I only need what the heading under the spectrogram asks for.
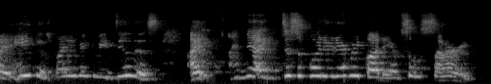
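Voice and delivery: put-on crying, high, tearful, self-pitying voice. Retelling missing a shot, quoting own words: retelling own crying. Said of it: "I started crying and I said".

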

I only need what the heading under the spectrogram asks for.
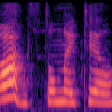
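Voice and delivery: very slow, stretched-out, drawn-out high scream. Playing a game and losing the tail: screaming. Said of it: "I don't mean to scream in your ear".

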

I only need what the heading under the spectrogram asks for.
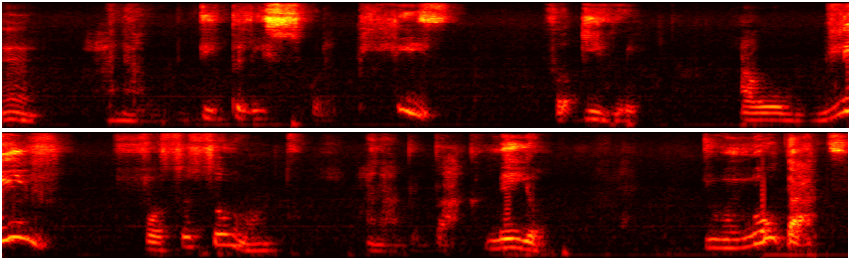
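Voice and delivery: very low, hushed, bedroom-quiet murmur. At the pulpit, speaking to the people and the mayor, in a very low voice. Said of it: "Your voice is very low".

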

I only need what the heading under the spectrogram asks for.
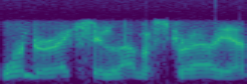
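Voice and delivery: put-on Australian accent. Saying a requested line after being asked for an accent: australian accent. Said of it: "Can you do an Australian accent?".

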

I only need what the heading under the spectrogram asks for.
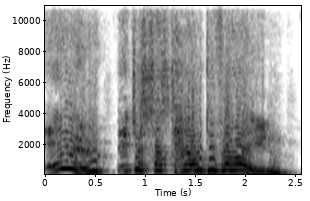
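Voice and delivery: put-on squawk, very high, very slow, every word stretched. A male narrator voices a woman character's line: Felicity Forsyth Twike squawk.

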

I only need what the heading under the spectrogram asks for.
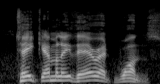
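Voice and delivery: crossly. Narrator reads a character giving an order, crossly. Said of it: "ordered Sir Topham Hatt crossly".

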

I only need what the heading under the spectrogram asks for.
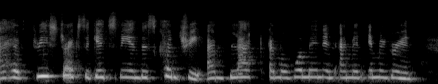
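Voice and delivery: very high, proper, ladylike mother's voice. Quoting her mother's everyday saying about three strikes: imitating her mother's voice. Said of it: "Your mom's voice".

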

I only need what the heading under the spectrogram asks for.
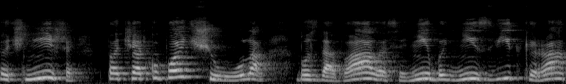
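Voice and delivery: ordinary delivery

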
